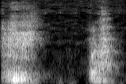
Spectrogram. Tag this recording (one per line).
human
strain
straining
stretch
